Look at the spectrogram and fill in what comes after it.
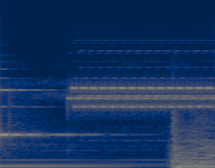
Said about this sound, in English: The phone rang again.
